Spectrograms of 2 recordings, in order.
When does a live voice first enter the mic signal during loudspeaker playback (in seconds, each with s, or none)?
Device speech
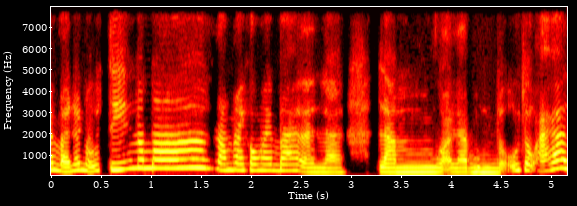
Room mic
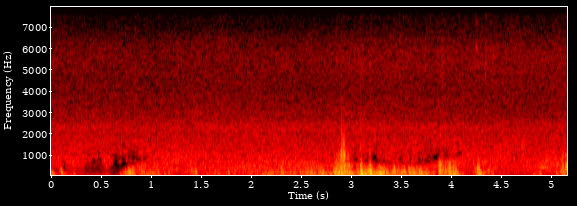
none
